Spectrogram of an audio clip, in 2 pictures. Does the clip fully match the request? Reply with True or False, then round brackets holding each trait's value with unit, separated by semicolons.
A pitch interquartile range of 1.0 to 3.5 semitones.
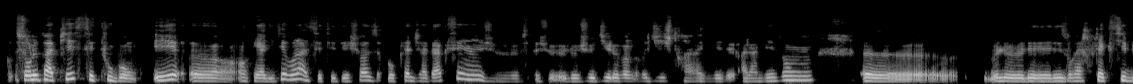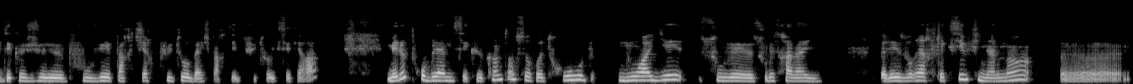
False (3.9 semitones)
